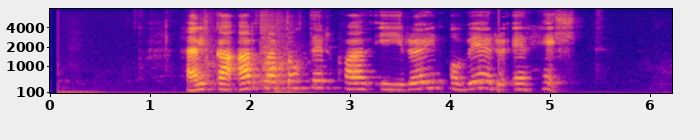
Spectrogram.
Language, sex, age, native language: Icelandic, female, 60-69, Icelandic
